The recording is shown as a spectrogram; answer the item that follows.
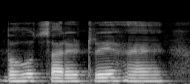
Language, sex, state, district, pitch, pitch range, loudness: Hindi, male, Jharkhand, Garhwa, 150 Hz, 150-160 Hz, -14 LUFS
